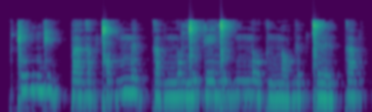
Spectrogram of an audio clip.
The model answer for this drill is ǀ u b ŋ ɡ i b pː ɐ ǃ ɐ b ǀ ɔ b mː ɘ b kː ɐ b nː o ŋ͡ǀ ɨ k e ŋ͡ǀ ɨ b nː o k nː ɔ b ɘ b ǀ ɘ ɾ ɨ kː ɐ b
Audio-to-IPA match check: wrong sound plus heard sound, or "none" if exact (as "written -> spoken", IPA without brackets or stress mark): ǃ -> ɡ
